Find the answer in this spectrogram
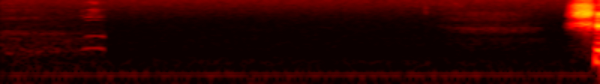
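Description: Quiet lull with a faint steady low hum, then a woman's voice starts right at the end.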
